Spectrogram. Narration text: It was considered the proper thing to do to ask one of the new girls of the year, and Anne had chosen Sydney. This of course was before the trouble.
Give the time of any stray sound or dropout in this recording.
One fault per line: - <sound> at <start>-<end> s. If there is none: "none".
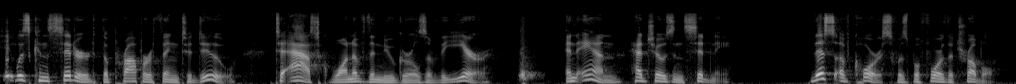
- whoosh at 5.2-5.5 s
